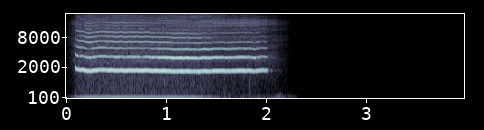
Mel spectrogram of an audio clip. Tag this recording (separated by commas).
Squeak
